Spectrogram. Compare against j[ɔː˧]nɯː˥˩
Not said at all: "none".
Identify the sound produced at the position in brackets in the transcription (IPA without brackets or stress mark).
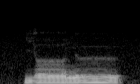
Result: ɤː˧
